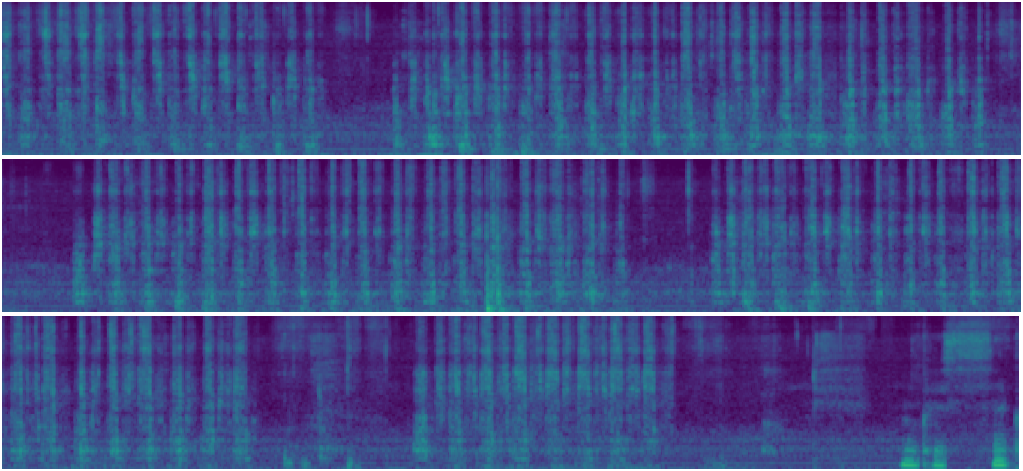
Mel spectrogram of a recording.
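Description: Steady close-up scratching and rasping of scratch-off lottery tickets being rubbed with a coin, continuing in long strokes with brief pauses, while a voice speaks softly underneath.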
